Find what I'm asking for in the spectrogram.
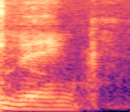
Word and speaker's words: Yngwie: It's Yngwie. It's Yngwie. – When people see his name, they don't know how to say it. They're like Ying Yong Wingwe.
